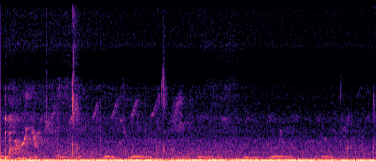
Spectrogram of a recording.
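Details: Abandoned young puppy, rescued after falling into a drain and later adopted, gives short, thin whimpers. They are repeated roughly twice a second, some rising and some falling. Faint birds chirp higher up and soft voices are heard.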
